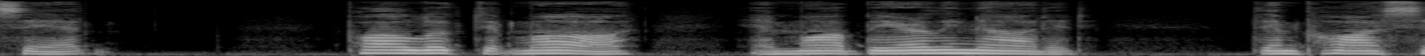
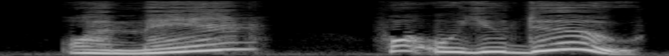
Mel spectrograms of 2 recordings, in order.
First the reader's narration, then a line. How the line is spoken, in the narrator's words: Pa exclaimed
